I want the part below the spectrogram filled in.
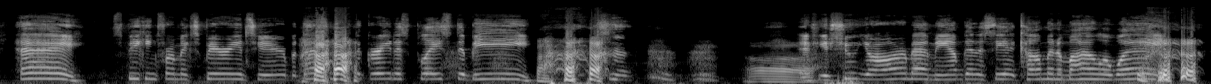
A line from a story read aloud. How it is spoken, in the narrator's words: Izumi yells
